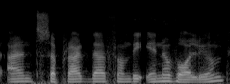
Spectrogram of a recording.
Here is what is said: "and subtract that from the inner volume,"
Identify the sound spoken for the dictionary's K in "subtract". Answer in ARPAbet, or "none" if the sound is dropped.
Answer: none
